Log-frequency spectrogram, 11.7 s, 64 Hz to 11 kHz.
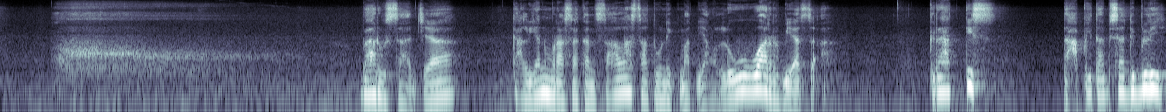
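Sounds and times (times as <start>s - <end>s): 
deep breath in: 0.5s - 3.6s
speech: 3.6s - 4.6s, 5.2s - 8.4s, 9.3s - 10.0s, 10.8s - 11.6s.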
